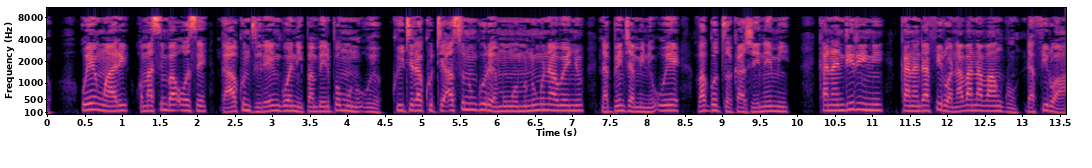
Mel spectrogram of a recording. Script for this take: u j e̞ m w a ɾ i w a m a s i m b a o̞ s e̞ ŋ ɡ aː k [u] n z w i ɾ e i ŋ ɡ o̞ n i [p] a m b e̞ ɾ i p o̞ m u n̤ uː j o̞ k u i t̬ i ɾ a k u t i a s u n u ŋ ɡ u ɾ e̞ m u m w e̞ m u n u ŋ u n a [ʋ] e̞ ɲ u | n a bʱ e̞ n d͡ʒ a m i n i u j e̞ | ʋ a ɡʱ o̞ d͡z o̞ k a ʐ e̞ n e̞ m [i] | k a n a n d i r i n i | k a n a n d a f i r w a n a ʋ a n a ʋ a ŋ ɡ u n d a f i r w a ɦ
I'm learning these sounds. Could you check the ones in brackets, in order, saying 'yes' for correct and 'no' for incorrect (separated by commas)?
yes, yes, no, yes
